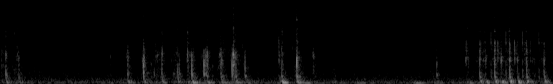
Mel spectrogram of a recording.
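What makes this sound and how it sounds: Fingertips type on a mechanical keyboard with cat-shaped plastic keycaps, producing a steady run of short, dull, low-weighted clacks. The keystrokes come in quick, uneven bursts with brief pauses, each click stopping almost immediately with little ring.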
